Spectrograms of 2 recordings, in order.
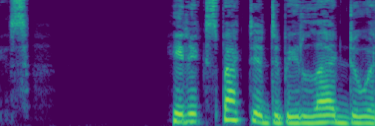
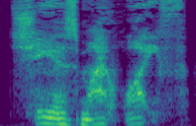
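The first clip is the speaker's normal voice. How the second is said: said low and soft, near a murmur; a husband's quiet, aching admission; hushed and lower, holding back grief; 4 semitones lower, 5 dB quieter than usual. A narrator's reading. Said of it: "he said in a low voice".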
